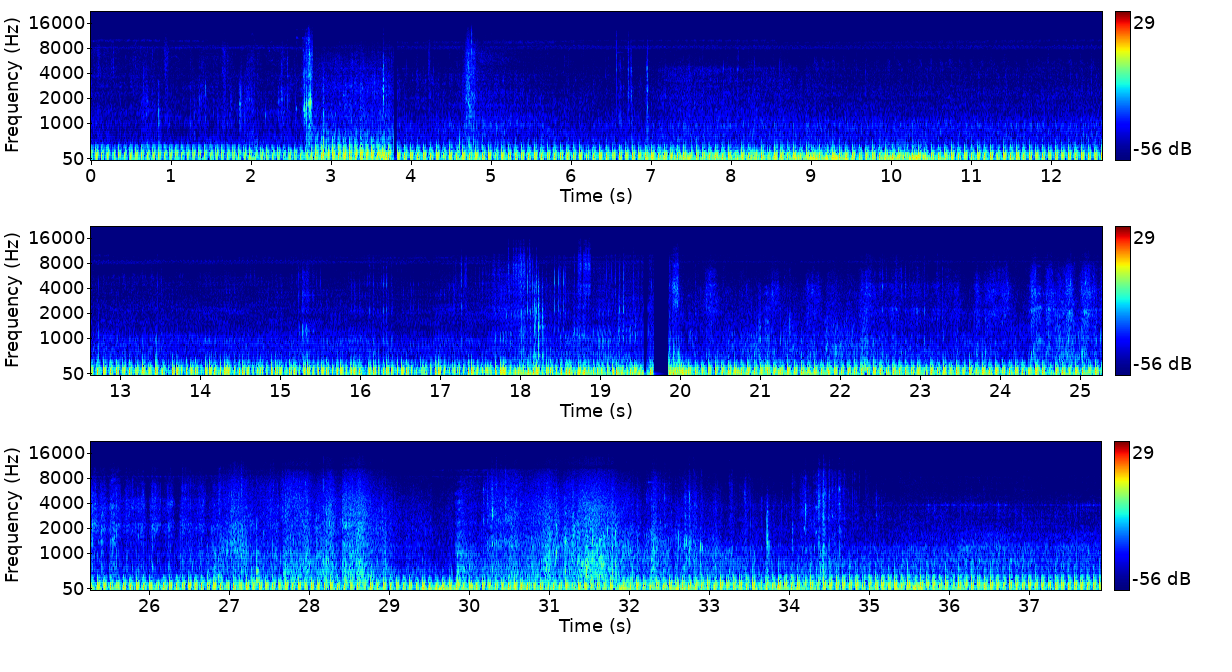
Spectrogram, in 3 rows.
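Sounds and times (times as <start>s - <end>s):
small engine running: 0.0s - 37.9s
light rattles and scrapes: 17.1s - 35.2s.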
